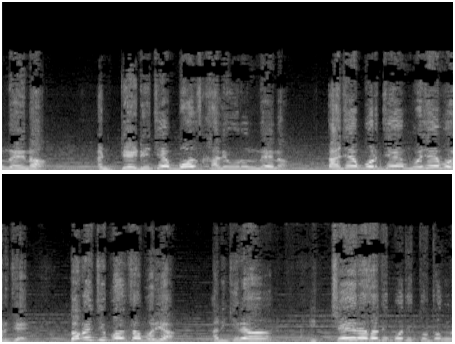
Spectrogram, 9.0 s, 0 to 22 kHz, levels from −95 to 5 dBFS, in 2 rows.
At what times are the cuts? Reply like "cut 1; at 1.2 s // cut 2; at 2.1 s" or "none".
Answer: none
